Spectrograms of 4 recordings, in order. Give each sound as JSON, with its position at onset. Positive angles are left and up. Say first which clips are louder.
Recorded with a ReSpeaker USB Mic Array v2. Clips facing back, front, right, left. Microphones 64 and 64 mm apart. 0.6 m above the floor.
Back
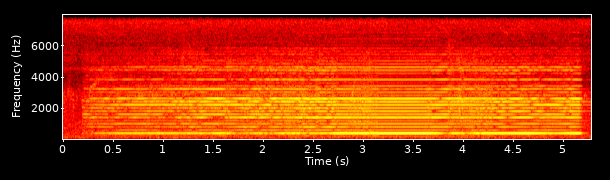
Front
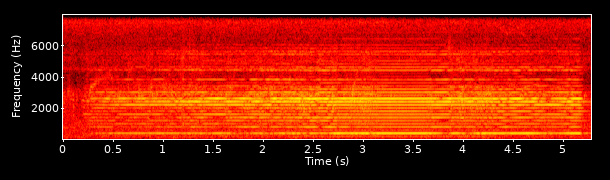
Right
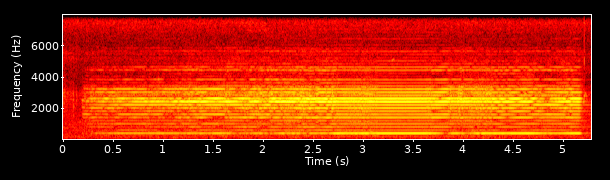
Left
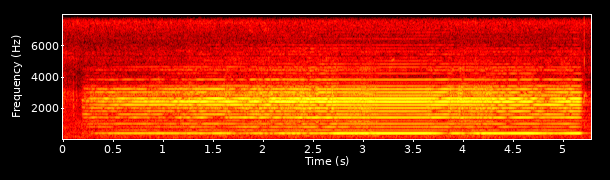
{"t": 0.2, "sound": "a violin", "louder": "back 8 dB, left 1 dB", "azimuth_deg": 180, "distance_m": 1.1}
